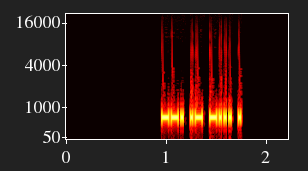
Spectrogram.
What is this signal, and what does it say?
Morse code, heard as a keyed tone, about 52 wpm, 700 Hz. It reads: GABE
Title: USA Common Names - Max 5 Letters - 50wpm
